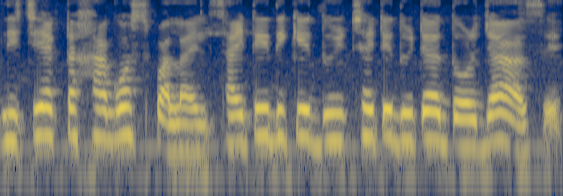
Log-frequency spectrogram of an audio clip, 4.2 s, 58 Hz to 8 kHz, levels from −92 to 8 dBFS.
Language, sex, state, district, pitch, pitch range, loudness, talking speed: Bengali, female, Assam, Hailakandi, 245 Hz, 225-260 Hz, -13 LUFS, 155 wpm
